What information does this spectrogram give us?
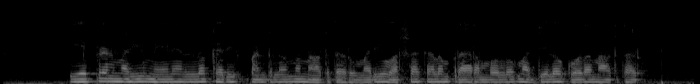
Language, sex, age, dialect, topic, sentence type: Telugu, male, 18-24, Utterandhra, agriculture, statement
